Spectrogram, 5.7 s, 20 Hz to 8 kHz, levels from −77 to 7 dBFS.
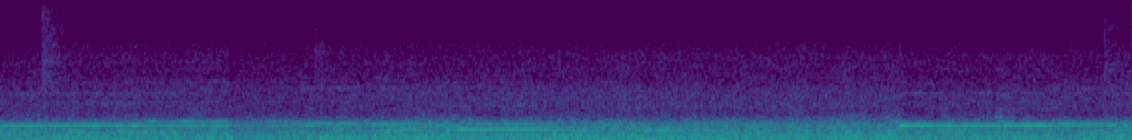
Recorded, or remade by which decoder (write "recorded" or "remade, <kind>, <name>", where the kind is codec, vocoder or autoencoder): remade, autoencoder, DAC-VAE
